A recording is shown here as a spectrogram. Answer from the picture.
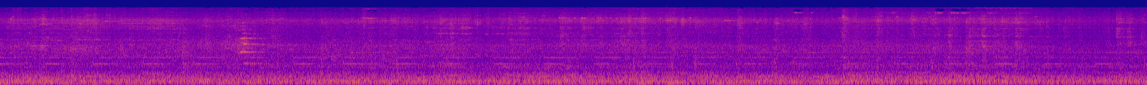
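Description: Freight train of loaded container flat wagons rolling steadily past a level crossing: a continuous low rumble of wheels on rail.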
